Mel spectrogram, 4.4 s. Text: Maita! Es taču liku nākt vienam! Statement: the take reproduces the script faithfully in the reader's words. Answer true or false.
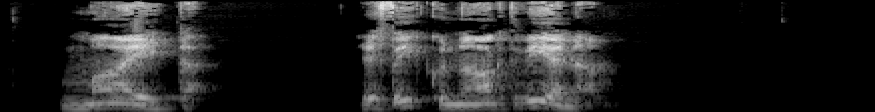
false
